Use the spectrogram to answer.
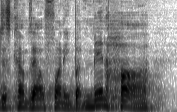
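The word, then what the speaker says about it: mincha (מנחה): It is the word mincha. And you really should be able to hawk a loogie somehow in there to pronounce it correctly.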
